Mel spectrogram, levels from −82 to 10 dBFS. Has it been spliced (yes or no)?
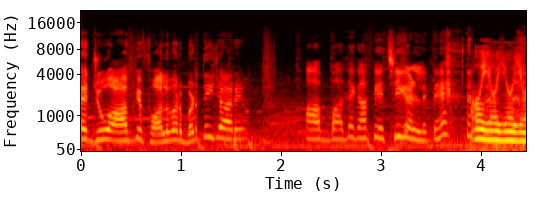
no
